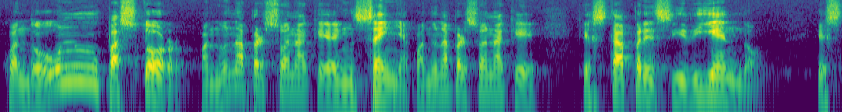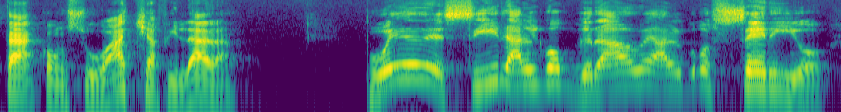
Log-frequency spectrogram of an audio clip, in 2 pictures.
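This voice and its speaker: A man preaches a sermon in a calm, storytelling manner. His voice sits a little high and swings widely in pitch. He acts out the voices of the people in his stories without raising his voice. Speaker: pastor.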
